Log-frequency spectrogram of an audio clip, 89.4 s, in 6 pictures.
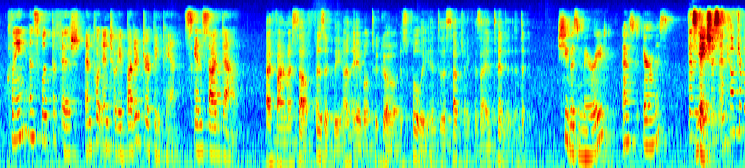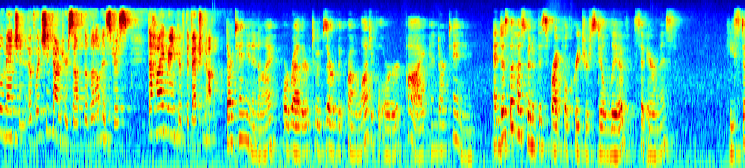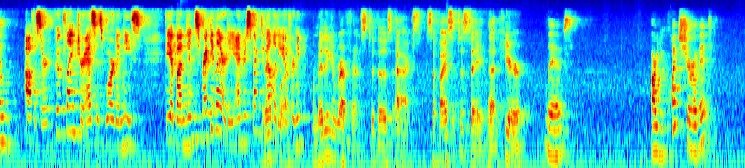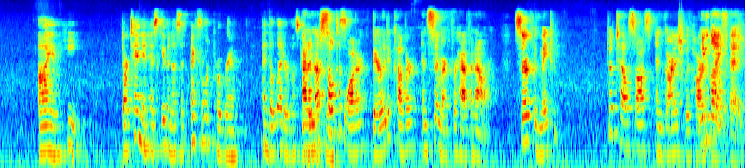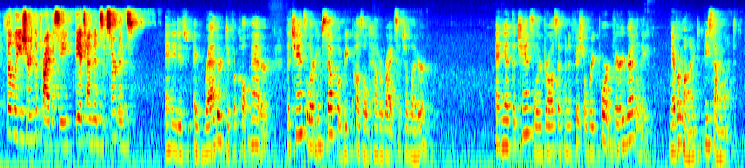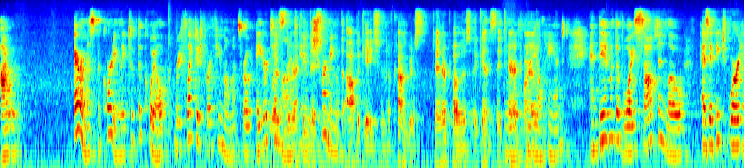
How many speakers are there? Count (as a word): four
